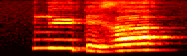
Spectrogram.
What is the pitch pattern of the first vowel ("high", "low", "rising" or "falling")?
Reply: high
